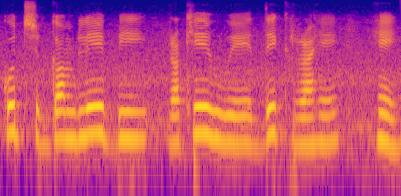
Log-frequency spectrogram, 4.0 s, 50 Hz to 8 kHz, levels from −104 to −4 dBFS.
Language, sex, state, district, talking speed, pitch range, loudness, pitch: Hindi, female, Uttar Pradesh, Muzaffarnagar, 120 wpm, 200-245 Hz, -21 LUFS, 225 Hz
